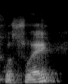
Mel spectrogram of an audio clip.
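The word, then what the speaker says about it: Josué: Josh something else uh my name is Josue even though many times people are not able to pronounce the name correctly uh if they pronounce it Joshua Josue right because uh at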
